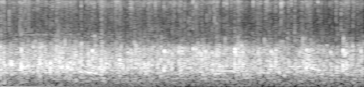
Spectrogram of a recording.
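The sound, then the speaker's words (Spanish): Steady applause from an audience fills the whole stretch, a dense wash of many hands clapping at even loudness without a break. “Dale un aplauso entonces esta noche.”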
